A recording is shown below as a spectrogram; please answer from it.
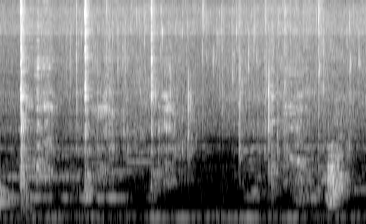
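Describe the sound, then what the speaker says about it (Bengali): Onions frying in a pan for a home-cooked Bengali lunch, with a steady soft sizzle broken by several sharp clinks of a spatula stirring against the pan. "এই জন্য পেঁয়াজগুলোকে আগে ভেজে নিচ্ছি"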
